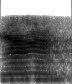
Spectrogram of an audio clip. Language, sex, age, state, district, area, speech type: Maithili, female, 30-45, Bihar, Begusarai, rural, conversation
